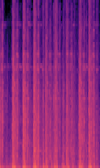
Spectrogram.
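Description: Pistol shots fired in the Delta Force video game, a rapid string of sharp reports at a steady rhythm, loud and close with no talking.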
